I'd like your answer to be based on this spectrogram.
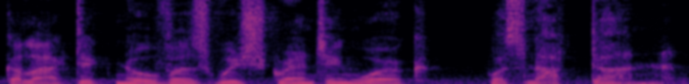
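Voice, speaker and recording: A man narrating a scripted story in a solemn, portentous and measured manner, like a dramatic game cutscene. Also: mid-range voice, expressive, a bit bright, slight background noise. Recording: music under the voice. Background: background music.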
